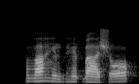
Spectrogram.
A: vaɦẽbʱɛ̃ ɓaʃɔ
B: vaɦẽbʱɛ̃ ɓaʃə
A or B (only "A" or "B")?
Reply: A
